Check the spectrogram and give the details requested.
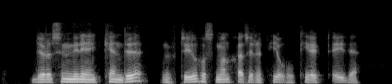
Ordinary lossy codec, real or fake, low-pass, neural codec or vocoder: Opus, 32 kbps; fake; 7.2 kHz; codec, 16 kHz in and 24 kHz out, 0.6 kbps, FocalCodec, streaming, 2048 codes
